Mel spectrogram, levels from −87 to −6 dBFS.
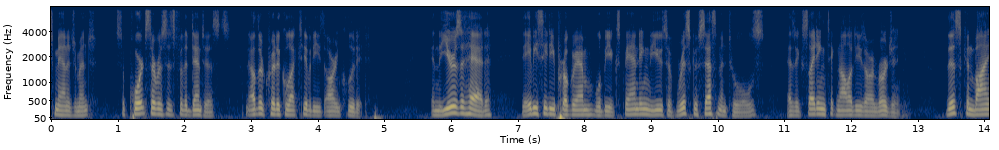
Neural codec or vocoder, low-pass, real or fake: codec, 16 kHz in and 24 kHz out, 0.9 kbps, LongCat-Audio-Codec, fine tuned four codebook decoder; 7.2 kHz; fake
